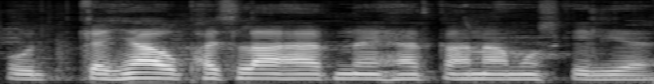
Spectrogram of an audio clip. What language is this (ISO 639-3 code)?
mai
